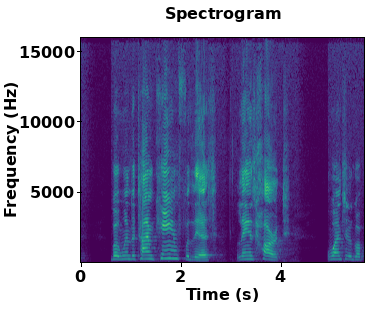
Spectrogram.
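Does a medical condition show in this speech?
Yes: cerebral palsy.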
